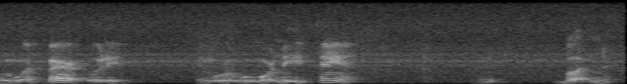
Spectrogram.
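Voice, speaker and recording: A man talks very slowly while noticeable background noise persists. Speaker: rest home resident. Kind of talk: interview answer.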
